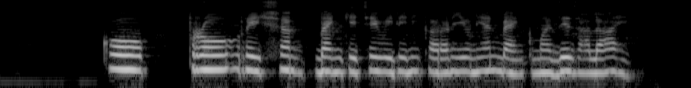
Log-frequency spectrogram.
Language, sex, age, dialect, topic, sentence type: Marathi, female, 18-24, Northern Konkan, banking, statement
